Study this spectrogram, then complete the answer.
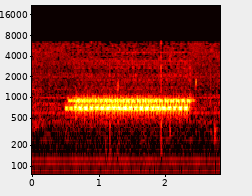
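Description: A phone's electronic ringtone trills in one continuous warbling burst of nearly two seconds, steady and fairly close, over a faint background hum; nobody speaks.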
